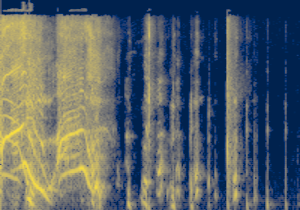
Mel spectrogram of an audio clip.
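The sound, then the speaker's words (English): A man screams as a spider crawls on him: two loud, wavering screams in quick succession, followed by a run of short, broken vocal sounds. “And the way he screams when the spider's on him”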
